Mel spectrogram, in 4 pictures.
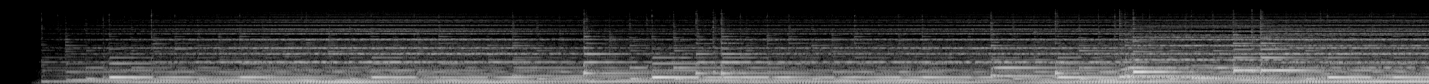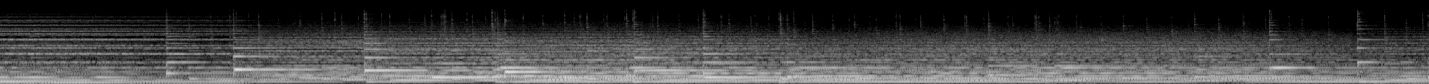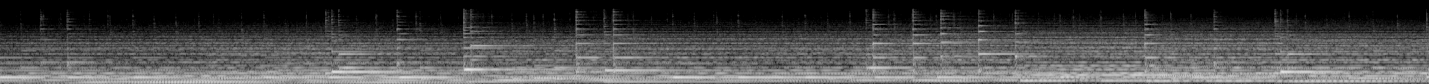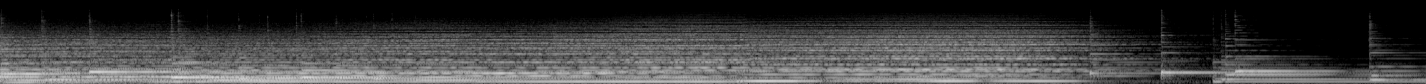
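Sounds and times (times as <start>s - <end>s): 
harps: 0.4s - 57.1s.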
